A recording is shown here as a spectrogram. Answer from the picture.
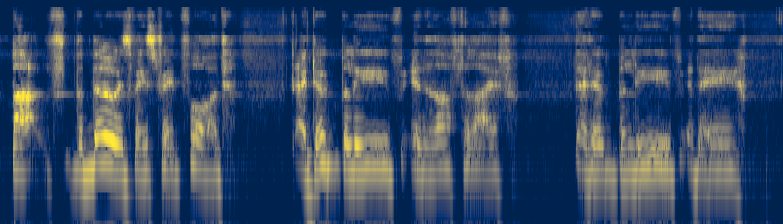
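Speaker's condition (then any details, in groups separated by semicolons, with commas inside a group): ALS; writes by dictation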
